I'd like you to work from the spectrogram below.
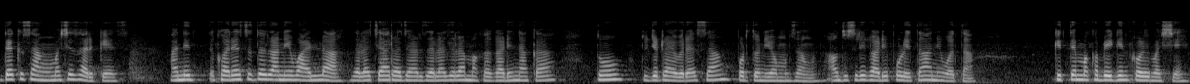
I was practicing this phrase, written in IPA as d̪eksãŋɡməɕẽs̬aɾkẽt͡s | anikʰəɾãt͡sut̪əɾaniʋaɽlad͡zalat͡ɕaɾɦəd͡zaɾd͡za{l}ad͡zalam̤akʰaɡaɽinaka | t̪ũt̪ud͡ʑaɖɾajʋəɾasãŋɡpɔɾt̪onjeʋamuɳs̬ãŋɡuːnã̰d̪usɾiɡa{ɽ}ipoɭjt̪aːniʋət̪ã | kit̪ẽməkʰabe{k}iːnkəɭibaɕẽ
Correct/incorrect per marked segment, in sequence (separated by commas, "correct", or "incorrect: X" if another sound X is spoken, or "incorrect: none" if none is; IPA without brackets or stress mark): correct, correct, incorrect: ɡ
